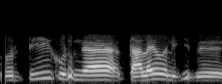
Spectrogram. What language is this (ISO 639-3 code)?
tam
